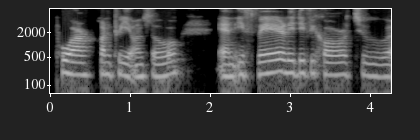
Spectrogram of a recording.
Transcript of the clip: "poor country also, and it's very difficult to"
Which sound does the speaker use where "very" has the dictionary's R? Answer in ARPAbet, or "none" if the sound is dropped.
L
